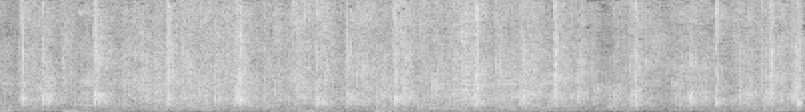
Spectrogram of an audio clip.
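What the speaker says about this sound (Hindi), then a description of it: "तो जोरदार तालियों से हमारे मुख्य अतिथि जी का स्वागत किया।" Audience applause welcoming the chief guest at a Dogra community foundation day cultural event, a steady, dense wash of clapping from a crowd lasting throughout, with faint voices mixed underneath.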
